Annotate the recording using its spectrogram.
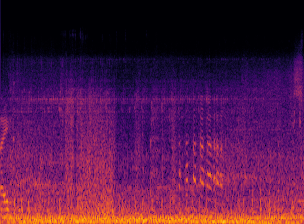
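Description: Paramotor engine and propeller running, a steady loud drone mixed with wind noise on the microphone while the wing is swung through a banking swoop.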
